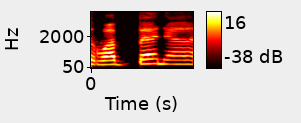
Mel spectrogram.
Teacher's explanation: रा मोटा पढ़ा जाएगा, आगे तशदीद है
